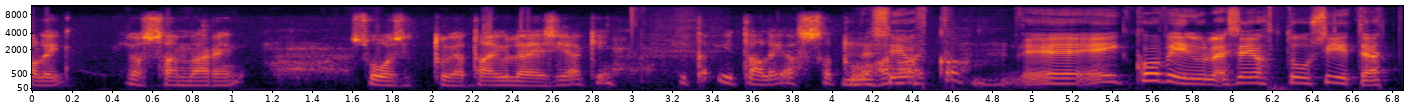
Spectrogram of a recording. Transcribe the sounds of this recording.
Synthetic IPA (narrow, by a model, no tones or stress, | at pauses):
oli | josːɑimmæːɾinsuosit̪ːujɑt̪ɑiyleisiækinit̪ɑit̪ɑliɑsːɑt̪unohoejot̪kɑːeeikoʋinylesejoht̪uːsiːt̪æet̪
